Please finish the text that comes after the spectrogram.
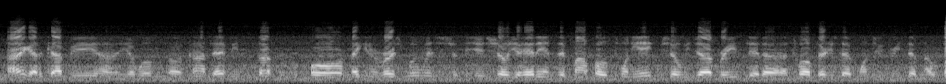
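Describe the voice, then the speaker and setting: Distant radio transmission, heavy train noise, man, railroad worker, clipped procedural talk, rapid delivery. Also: on the low side, fairly even intonation, muffled recording. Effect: two-way radio. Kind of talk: railroad radio dispatch chatter. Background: passing train noise.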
